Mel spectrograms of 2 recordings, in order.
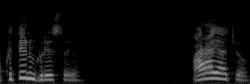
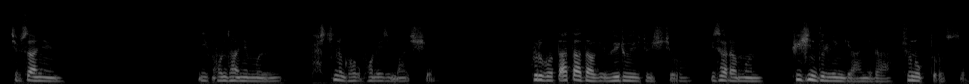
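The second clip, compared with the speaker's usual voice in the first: soft, low retold advice; quiet counsel; 5 semitones lower, 9 dB quieter than usual. Preacher advising a deacon about an intimidated church member, quiet and low. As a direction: lower the voice into grave, gentle instruction. Retells own counsel to the woman's relative.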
